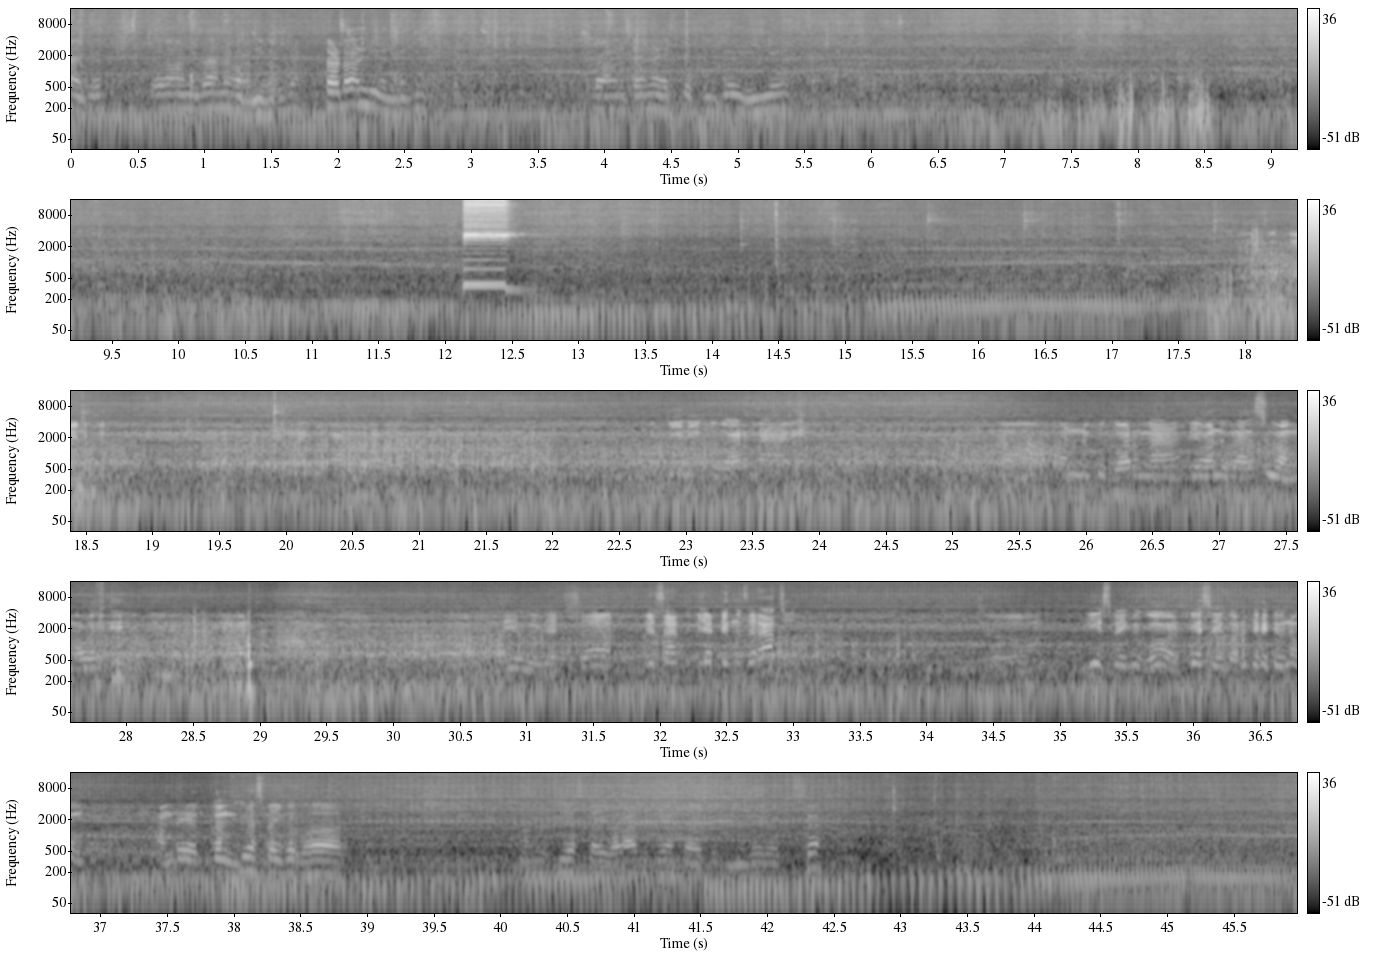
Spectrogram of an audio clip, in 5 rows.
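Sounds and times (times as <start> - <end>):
motorbike engine and road rumble: 0.0 - 45.9
wind on microphone: 7.0 - 10.7, 17.6 - 25.9
vehicle horn toot: 12.1 - 12.8.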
